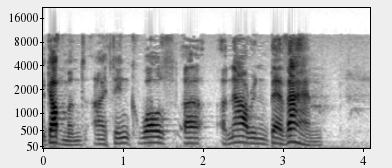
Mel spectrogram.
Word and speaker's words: Bevan: I think, was Aneurin Bevan. Churchill always used to put the emphasis on the second syllable because he rather liked Bevin, but did not like Bevan.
